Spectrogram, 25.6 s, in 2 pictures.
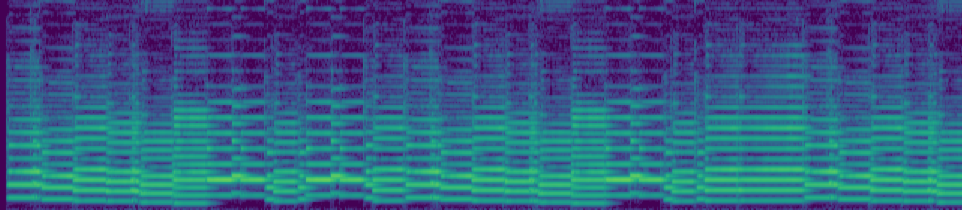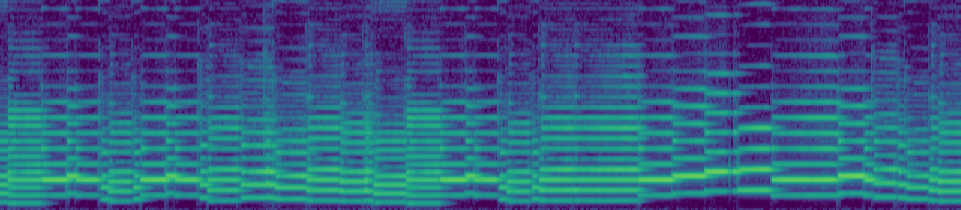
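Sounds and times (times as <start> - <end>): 
mazurka: 0.2 - 25.6.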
